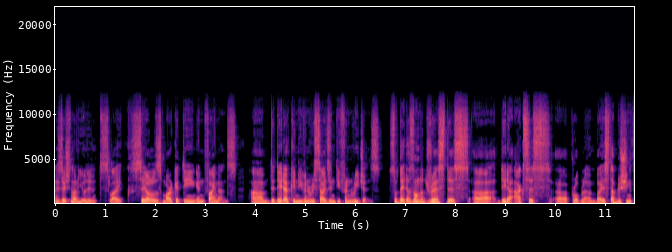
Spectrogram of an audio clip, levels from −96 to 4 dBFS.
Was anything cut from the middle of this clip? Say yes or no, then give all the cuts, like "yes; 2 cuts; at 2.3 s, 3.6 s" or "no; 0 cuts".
yes; 2 cuts; at 3.8 s, 6.6 s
